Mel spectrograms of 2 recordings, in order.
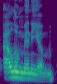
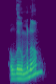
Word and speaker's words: aluminium: Why did you say that like a British person? – Aluminium? – Yeah. – Is that not how it's spelled? – Aluminum? – Aluminium? – That's how the Brits say it. – The Brits? – Yeah. – Oh. I don't. Why? Wait, what do you mean? – You're not saying it like an American.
